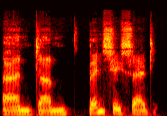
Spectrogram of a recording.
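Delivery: normal talking voice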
